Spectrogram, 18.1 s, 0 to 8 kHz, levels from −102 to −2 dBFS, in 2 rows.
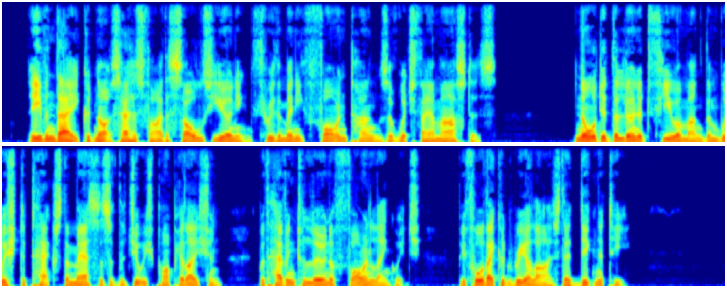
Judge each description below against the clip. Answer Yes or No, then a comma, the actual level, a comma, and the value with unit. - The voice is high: No, low, 105 Hz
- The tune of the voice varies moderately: Yes, average, 4.2 semitones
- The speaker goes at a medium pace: Yes, average, 160 wpm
